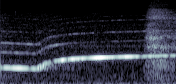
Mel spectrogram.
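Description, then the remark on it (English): A police siren wails outside, its tone gliding upward and holding steady, heard through an open window, followed by a brief burst of noise near the end. “fucking police sirens.”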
